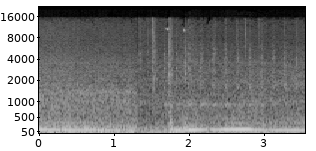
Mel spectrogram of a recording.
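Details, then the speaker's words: BMW on a test drive after new rear knuckle assemblies: deep, steady droning rumble that swells and eases with road speed. The car feels much better, but a driveline vibration remains; owner suspects a U-joint, not confirmed. "God that sounds annoying as hell too okay maybe it's not as fixed as we think"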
